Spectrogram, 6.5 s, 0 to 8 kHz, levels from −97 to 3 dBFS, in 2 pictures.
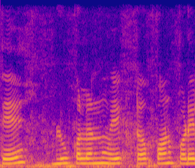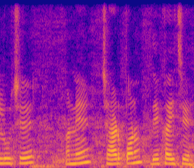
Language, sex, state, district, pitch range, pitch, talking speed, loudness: Gujarati, female, Gujarat, Gandhinagar, 225-245 Hz, 230 Hz, 120 wpm, -18 LUFS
